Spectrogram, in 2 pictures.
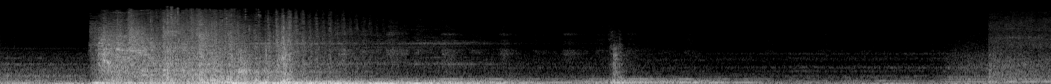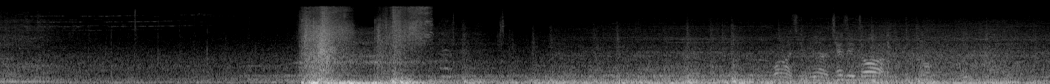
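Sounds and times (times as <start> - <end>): horror film music: 0.0 - 21.0
voice: 18.2 - 19.8.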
